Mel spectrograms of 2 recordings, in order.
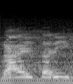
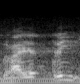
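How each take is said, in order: First: It is split into two separate words. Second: It is said smoothly as one word. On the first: It would mean a cow crossed over. The speaker calls it wrong. "ગાય તરી એટલે શું?" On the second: It names the sacred mantra. The speaker calls it right. "ગાયત્રી એવું તો પેલા બોલ"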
